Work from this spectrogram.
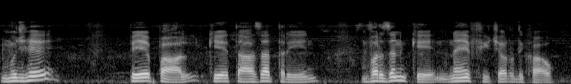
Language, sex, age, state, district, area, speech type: Urdu, male, 30-45, Uttar Pradesh, Aligarh, rural, read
